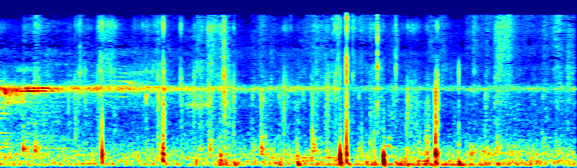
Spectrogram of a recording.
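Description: Footsteps tap on a hard floor in an echoing corridor.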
